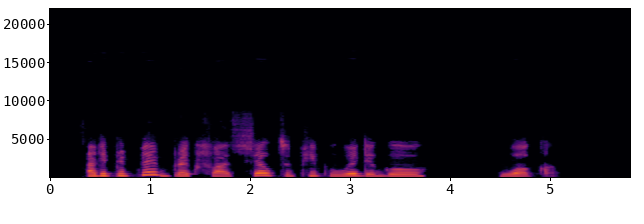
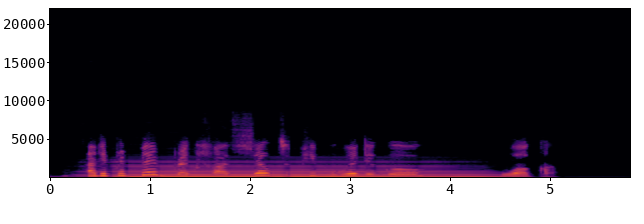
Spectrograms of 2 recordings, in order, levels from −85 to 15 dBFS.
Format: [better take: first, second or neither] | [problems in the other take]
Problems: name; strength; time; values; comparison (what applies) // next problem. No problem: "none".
first | noise reduction (neural mask model RNNoise)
